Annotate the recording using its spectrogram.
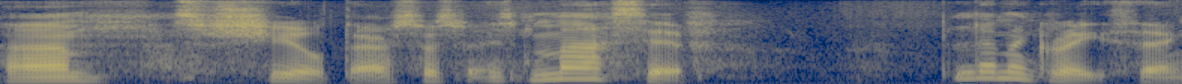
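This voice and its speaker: The speaker is a man. He talks with a West Country accent. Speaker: metal detectorist vlogger. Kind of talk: casual outdoor vlog commentary. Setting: outdoors in a field. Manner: animated.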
